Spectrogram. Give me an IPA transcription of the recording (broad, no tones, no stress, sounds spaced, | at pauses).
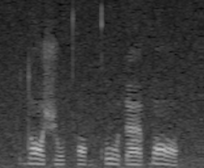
d ɒ ʃ o t̪ʰ ɒ ɡ kʼ o ɗ æ ɓ ɒ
